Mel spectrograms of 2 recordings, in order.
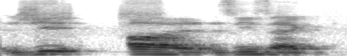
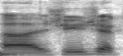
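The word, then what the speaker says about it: Žižek: But but it's interesting you mentioned Zizek, or how's it pronounced? Zizek, yep, you got it.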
